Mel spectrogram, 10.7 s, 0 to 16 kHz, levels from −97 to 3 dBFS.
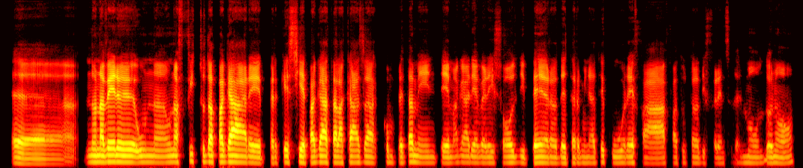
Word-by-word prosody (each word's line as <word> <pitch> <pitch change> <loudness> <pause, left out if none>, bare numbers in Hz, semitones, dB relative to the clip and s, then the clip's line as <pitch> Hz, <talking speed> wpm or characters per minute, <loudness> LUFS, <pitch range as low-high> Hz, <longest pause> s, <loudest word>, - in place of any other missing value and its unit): ehm, 105 -3 -2 0.2
non 140 0 0
avere 140 -1 +8
un 135 +1 -2
un 130 +1 -4
affitto 145 +2 -5
da 140 -1 +6
pagare 135 -3 +5
perché 125 +3 -6
si 130 +2 -1
è 125 - +3
pagata 130 0 +2
la 125 -1 +1
casa 130 0 -3
completamente 125 -1 -5
e - - +1
magari 130 +1 -7
avere 125 -1 -6
i 125 - -8
soldi 125 +1 -6
per 125 -1 0
determinate 120 +2 -7
cure 125 0 -6
fa 115 -2 -6
fa 120 0 -14
tutta 125 0 -20
la 120 - -9
differenza 115 -1 -16
del 125 - -23
mondo, 125 -1 -8
no? 120 +1 -8
125 Hz, 175 wpm, -25 LUFS, 120-135 Hz, 0.2 s, avere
